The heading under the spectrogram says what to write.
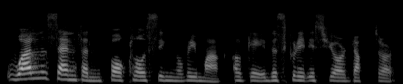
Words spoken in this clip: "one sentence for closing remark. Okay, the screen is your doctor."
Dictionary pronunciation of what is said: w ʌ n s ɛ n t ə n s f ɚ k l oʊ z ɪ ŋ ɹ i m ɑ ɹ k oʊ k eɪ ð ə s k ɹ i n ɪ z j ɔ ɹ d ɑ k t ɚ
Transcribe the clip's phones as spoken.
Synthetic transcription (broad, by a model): w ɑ n s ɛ n s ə n f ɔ k l oʊ s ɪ ŋ ɹ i m ɑ k oʊ k eɪ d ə s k ɹ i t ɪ s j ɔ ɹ d ɑ k t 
